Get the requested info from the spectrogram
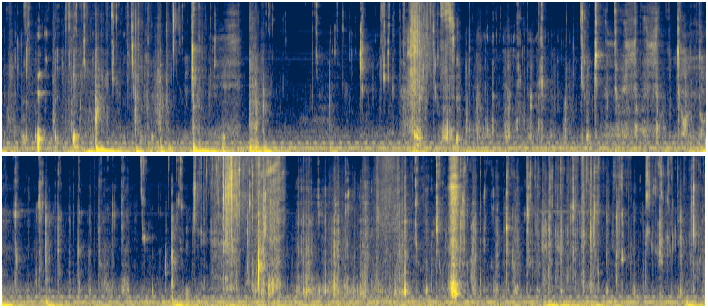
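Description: Close-miked chewing and crunching of fried samosa dipped in spiced potato curry, with louder crunchy bites about eight, nineteen and twenty-three seconds in. A steady low hum runs underneath.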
